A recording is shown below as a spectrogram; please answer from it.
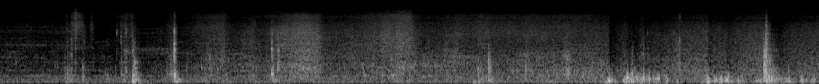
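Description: Clicks, knocks and rustles of a handheld phone camera as a person climbs out of a car, with wind rumbling on the microphone outdoors over the last couple of seconds. A car door shuts with a sharp clunk near the end.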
